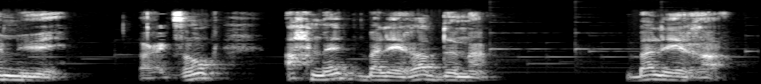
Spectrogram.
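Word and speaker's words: balaiera: Par exemple, Ahmed balayera demain. Balayera. On n'entend plus le E, il est devenu muet et le Y est changé en I.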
